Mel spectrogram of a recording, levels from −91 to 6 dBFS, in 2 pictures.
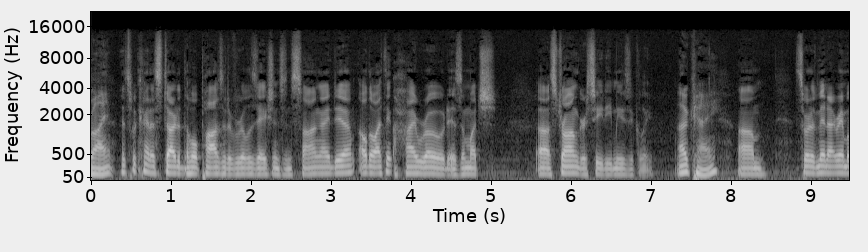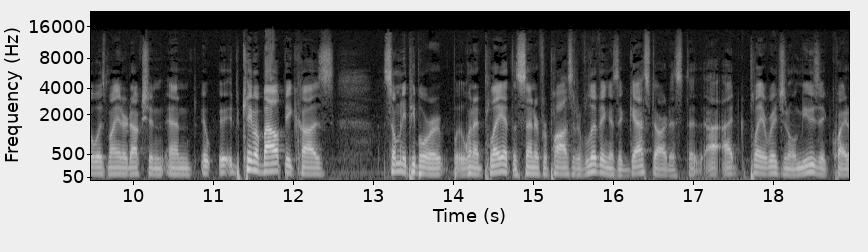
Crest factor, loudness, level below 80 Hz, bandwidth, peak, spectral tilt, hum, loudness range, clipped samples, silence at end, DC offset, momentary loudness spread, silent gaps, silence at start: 20 dB; -23 LUFS; -46 dBFS; 15.5 kHz; -2 dBFS; -5 dB/octave; none; 5 LU; under 0.1%; 0 s; under 0.1%; 9 LU; none; 0 s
